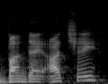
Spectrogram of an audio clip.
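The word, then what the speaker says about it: Banda Aceh: Uh I remember uh in 2004 I think it was uh Bandai Ace is that the correct pronunciation?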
